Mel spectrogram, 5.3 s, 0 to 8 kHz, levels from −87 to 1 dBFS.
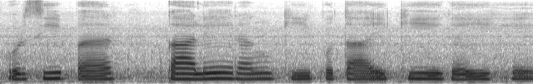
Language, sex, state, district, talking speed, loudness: Hindi, female, Bihar, Darbhanga, 100 wpm, -17 LUFS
